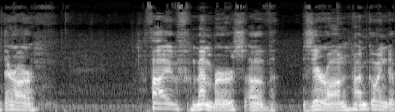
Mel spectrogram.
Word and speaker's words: Xeron: are five members of zeron I'm going to pronounce it zeron it's um the name is x e r o n so it is zeron and um Jeffrey bolck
